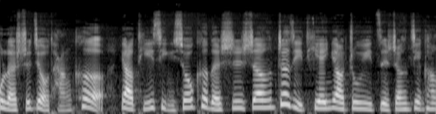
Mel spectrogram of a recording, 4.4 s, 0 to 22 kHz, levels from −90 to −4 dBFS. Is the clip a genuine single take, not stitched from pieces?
yes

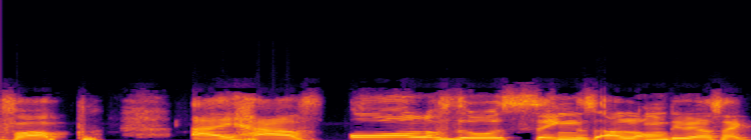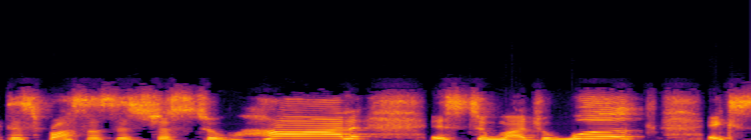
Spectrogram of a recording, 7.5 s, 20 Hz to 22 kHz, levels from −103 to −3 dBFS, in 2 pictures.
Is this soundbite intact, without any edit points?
yes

